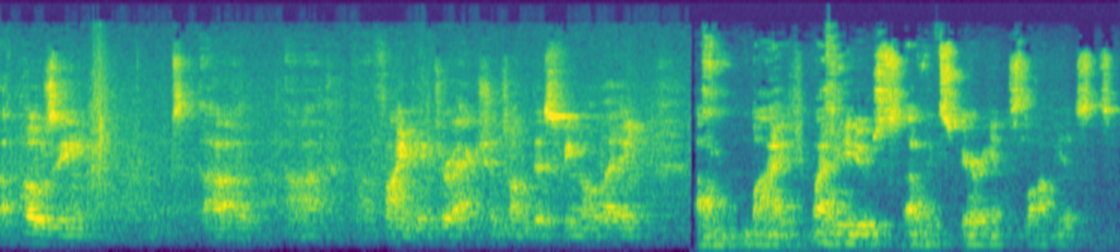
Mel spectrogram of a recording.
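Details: Adult man whose voice wavers from essential tremor, which also affects his hands and ended his surgical work; voice tremor (essential tremor).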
